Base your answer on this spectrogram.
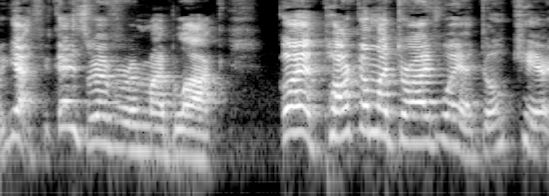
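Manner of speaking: put-on offhand, joking New York accent. Speaker retelling a joke made at a work meeting, New York accent. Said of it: "I've been doing the New York accent".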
